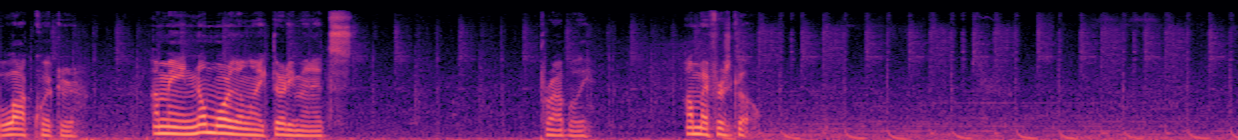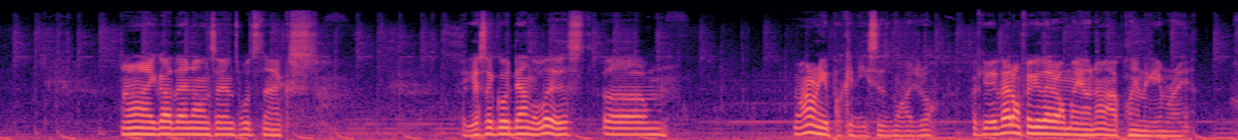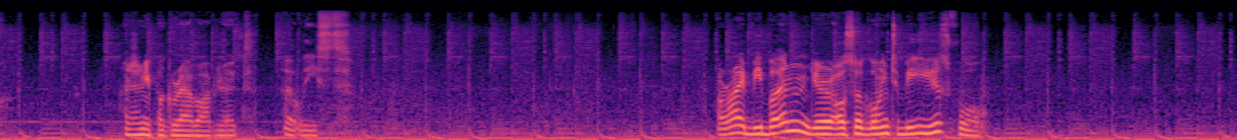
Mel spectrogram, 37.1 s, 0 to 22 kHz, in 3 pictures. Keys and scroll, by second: 1.9-6.0 typing, 7.2-11.1 typing, 19.1 Escape, 20.8 Escape, 20.8 Tab.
